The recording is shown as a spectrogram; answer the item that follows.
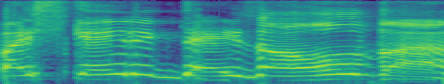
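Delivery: very high sobbing, stretched very long. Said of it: "he falls to the ground weeping".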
